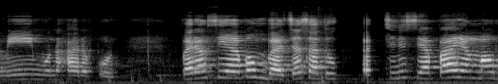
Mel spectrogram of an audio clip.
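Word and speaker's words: ث: Terus di sini ada huruf sa. Sa itu bacanya ujung lidah dirapatkan dengan gigi atas.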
